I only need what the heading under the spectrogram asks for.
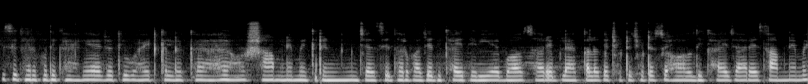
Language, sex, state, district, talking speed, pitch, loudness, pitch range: Hindi, female, Bihar, Patna, 265 wpm, 200 Hz, -16 LUFS, 195-205 Hz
